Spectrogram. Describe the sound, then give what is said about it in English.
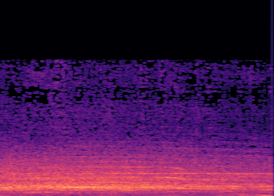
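A church audience shouts together during a prayer in a loud, sustained roar of many voices, whoops and yells blending into one continuous wall of sound that holds steady for a few seconds. “I don't know the way you are shouting, amen. Can you shout amen?”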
